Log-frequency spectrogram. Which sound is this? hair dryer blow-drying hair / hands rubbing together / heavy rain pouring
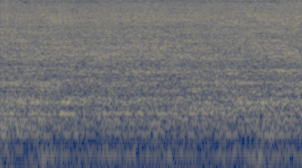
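hair dryer blow-drying hair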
